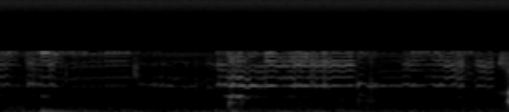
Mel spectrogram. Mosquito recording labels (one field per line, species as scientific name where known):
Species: mosquito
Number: one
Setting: cup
